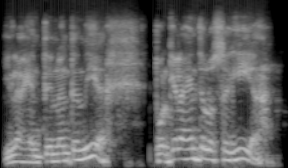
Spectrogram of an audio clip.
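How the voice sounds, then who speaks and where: Brief: husky, fairly high-voiced male pastor, emphatic teaching sermon. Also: brisk, low-quality recording. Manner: emphatic, rhetorical questions.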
